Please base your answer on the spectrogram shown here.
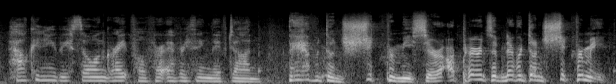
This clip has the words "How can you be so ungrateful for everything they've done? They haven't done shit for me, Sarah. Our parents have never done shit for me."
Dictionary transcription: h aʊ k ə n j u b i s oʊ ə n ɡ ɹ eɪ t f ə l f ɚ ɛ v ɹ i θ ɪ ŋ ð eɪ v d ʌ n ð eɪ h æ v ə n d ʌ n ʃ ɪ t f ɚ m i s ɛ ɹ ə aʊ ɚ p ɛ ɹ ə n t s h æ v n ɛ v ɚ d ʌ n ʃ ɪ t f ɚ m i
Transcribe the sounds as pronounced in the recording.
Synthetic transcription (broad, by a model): h aʊ k ə n j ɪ b i s oʊ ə n ɡ ɹ eɪ t f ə l f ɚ ɛ v ɹ i θ ɪ ŋ ð eɪ v d ʌ n ð eɪ h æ v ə n d ʌ n ʃ ɪ t f ɚ m i s ɛ ɹ ə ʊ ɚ p ɛ ɹ ə n t s h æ v n ɛ v ɚ d ʌ n ʃ ɪ t f ɚ m i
